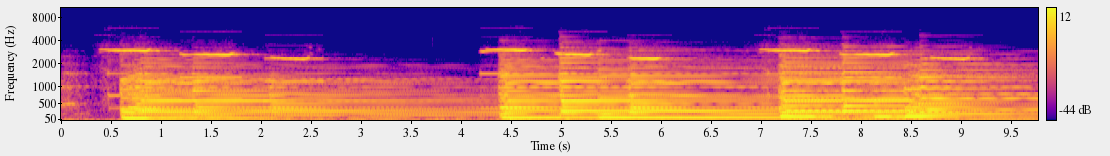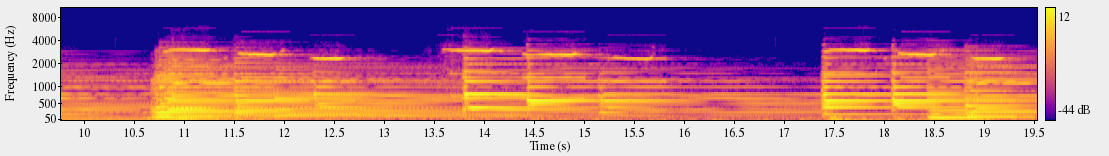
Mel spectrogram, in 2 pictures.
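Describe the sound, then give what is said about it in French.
Song of a mountain whistler on the mountain trails of Martinique: clear, flute-like whistled phrases recurring every few seconds, each opening with a bright note and trailing off, heard over a full, sustained tonal backdrop with no talking. “C'est le chiffreur des montagnes.”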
